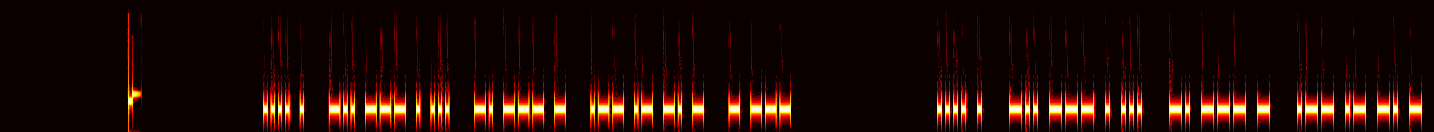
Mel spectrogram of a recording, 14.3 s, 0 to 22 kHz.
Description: Morse code, heard as a keyed tone, about 29 wpm, 700 Hz. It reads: HE DOES NOT WANT TO HE DOES NOT WANT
